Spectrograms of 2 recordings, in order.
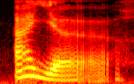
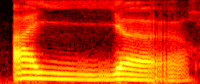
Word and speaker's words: ailleurs: Ailleurs. Look, final S not pronounced, and then you've got this y sound. Ailleurs.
